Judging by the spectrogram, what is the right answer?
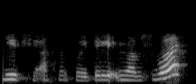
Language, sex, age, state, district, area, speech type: Kashmiri, female, 45-60, Jammu and Kashmir, Srinagar, urban, conversation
